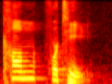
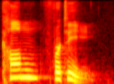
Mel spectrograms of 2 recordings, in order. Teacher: Come and tea are stressed. For is an unstressed syllable, so I just glide over that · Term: stress timed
